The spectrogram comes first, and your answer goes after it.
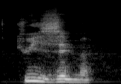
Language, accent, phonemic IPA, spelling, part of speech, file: French, Canada, /kɥi.zim/, cuisîmes, verb, LL-Q150 (fra)-cuisîmes.wav
- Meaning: first-person plural past historic of cuire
